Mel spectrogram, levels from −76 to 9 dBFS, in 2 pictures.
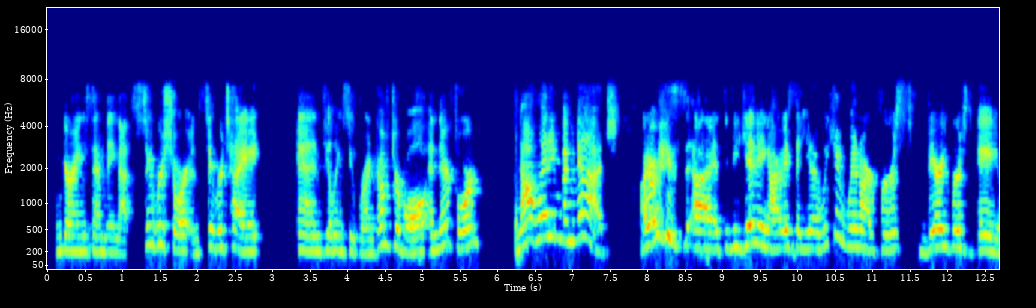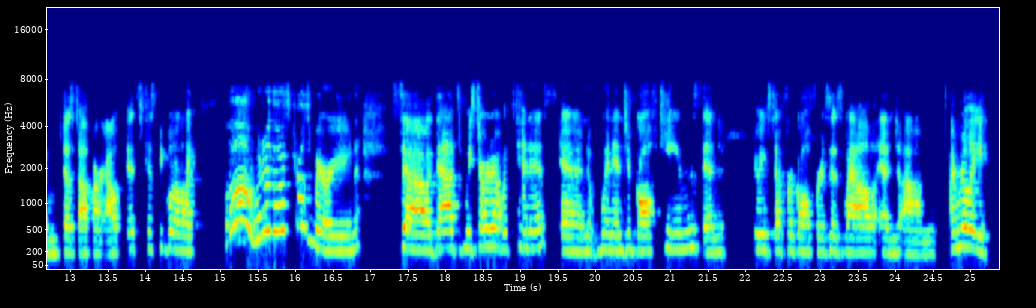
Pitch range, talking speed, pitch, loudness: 200-255 Hz, 175 wpm, 220 Hz, -22 LUFS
